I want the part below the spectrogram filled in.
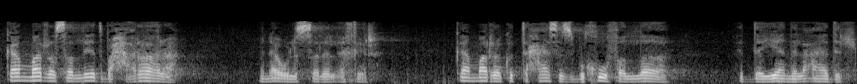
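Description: A man's voice: mid-range voice, vocal fry, slightly rough. A man preaching a sermon with an Egyptian Arabic accent, earnest, pressing his listeners with rhetorical questions. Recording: reverberant hall, dull lo-fi sound.

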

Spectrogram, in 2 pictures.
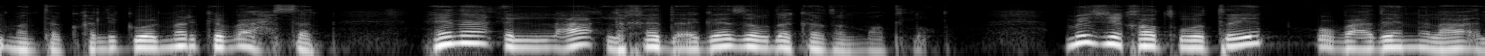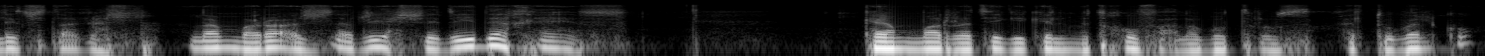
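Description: A man with an Egyptian Arabic accent preaching a sermon in a lively, conversational way, often asking his listeners questions. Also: mid-range voice, a little fast, no room sound.

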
